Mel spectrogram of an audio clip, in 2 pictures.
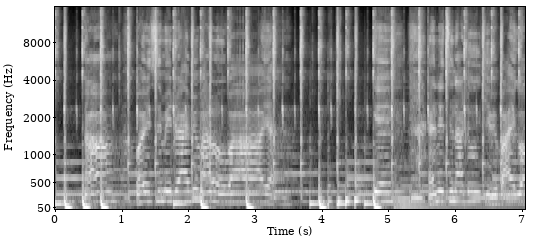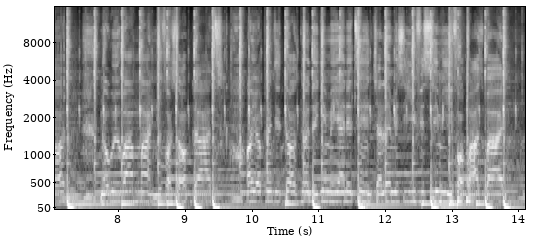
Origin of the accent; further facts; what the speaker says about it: Ghana; We are from Ghana, yeah, we see from Ghana. Anything we do, it be fine now.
